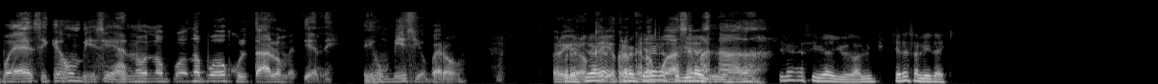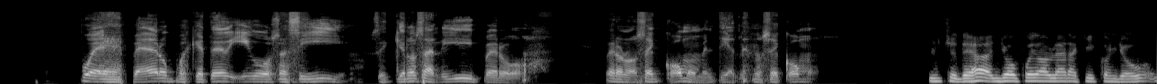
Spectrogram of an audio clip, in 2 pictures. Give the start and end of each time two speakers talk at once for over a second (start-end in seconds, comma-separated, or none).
5.6-7.4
